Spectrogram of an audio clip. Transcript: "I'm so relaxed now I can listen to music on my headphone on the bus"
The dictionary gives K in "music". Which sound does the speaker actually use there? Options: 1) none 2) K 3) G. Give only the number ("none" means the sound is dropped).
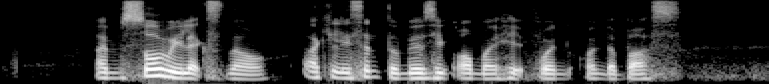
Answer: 2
